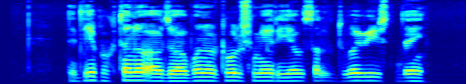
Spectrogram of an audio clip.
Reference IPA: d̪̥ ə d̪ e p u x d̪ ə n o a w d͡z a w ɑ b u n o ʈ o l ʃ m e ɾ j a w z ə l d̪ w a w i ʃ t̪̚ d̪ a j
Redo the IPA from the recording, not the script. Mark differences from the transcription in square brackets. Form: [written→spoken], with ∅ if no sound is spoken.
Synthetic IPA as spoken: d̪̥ ə d̪ e p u x [d̪→t̪] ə n o a w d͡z a w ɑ b u n o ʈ o l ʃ m e ɾ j a w [z→s] ə l d̪ w a w i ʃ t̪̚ d̪ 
